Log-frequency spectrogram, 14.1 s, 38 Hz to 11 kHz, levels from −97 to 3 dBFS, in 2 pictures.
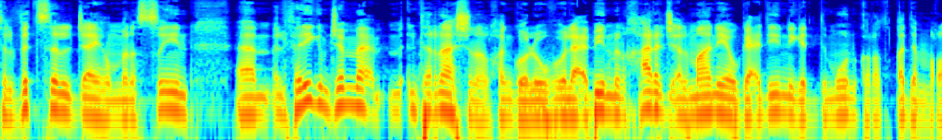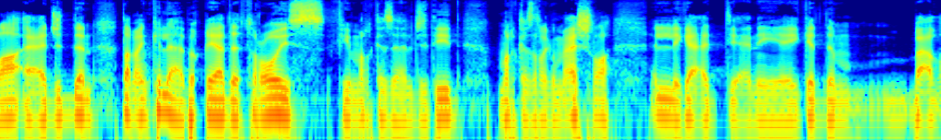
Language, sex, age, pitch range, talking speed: Arabic, male, 20-39, 95-115 Hz, 135 wpm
